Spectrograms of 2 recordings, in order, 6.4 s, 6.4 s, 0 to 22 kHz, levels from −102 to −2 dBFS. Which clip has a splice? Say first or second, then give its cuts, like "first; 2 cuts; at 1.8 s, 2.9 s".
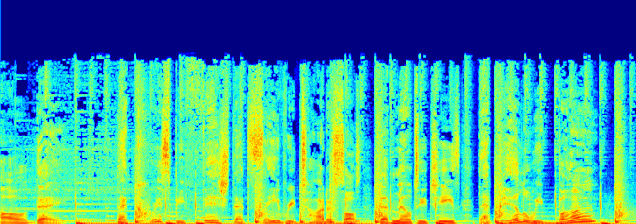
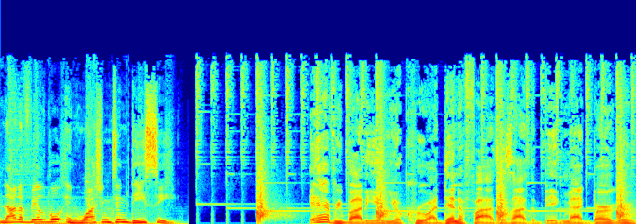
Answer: second; 1 cut; at 1.8 s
